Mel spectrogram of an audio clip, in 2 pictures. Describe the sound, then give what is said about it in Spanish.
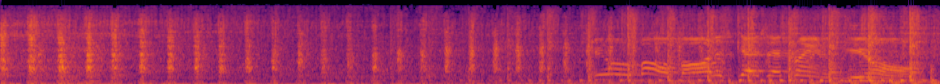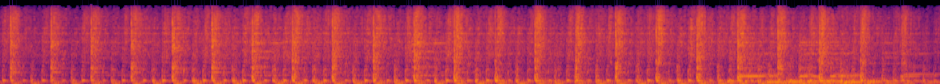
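A train setting off: a steady, rhythmic chuffing with hissing steam that gradually grows louder, and a brief wavering tonal sound partway through. “Bueno, ya se ha puesto en marcha el tren porque casi ni nos ha esperado.”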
